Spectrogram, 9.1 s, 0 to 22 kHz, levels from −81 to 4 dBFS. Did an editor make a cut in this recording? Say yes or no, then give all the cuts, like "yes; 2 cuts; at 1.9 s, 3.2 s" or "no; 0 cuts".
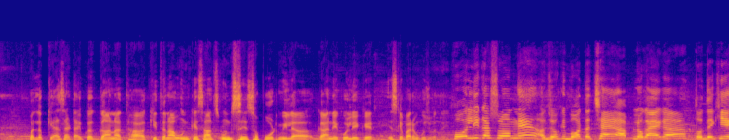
no; 0 cuts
